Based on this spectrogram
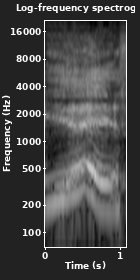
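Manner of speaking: very loud, dragged-out, creaky, dopey croak. Retelling a reaction to catching a rare Pokemon: imitating own dumb-sounding voice.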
